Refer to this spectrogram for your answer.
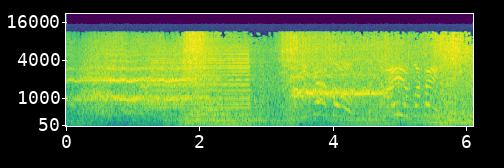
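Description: A car brakes hard and swerves, its tires letting out a loud, sustained screech that wavers in pitch over a low engine rumble, then squeals again as it turns.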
